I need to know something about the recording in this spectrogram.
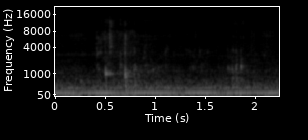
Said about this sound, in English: Like in Whistling Diesel's video, and that coffee pot really gets going. It's making a mean cup of coffee right now.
